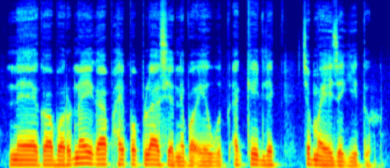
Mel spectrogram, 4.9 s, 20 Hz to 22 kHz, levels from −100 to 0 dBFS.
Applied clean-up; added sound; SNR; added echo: none; none; none; none.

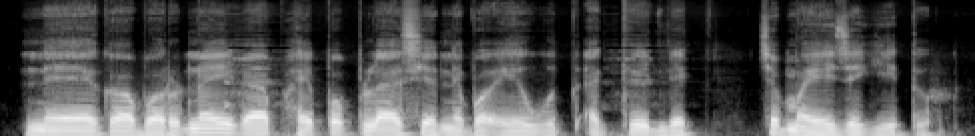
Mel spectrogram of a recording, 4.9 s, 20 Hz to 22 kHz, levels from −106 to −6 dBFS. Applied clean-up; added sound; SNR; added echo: neural mask model DeepFilterNet 3.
